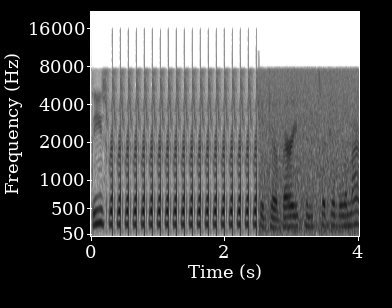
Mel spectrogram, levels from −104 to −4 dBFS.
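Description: From 0.32 to 2.52 s, a broken-record loop repeats one identical 120 ms fragment 18 times, likely from a stalled stream. Unlike echo, no new sound continues underneath.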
